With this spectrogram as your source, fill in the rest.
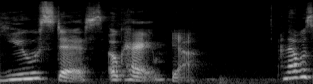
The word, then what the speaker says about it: Eustace: It is Eustace. Eustace.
